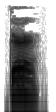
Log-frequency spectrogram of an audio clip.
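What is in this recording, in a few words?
"gur", British English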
